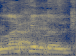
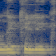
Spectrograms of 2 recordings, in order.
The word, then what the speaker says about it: Lucky Luke: we call liy Luke I was going to say it's Lucky Luke Lucky Luke if you pronounce it all correctly but you know Dutch Belgian people liy Luke is kind of how we say it anyway he is a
